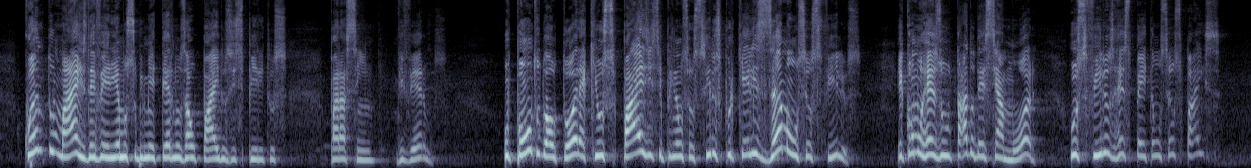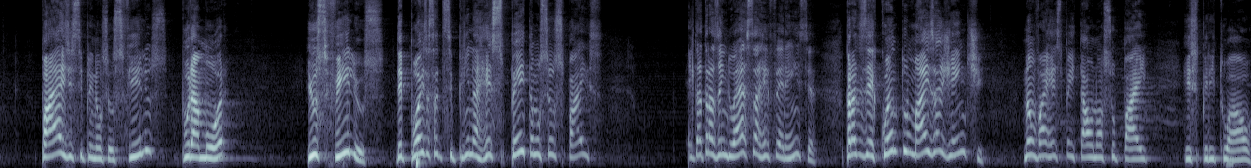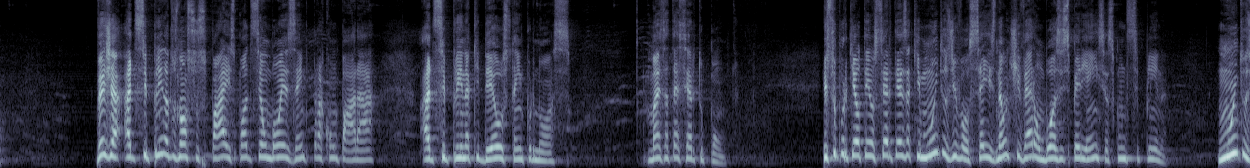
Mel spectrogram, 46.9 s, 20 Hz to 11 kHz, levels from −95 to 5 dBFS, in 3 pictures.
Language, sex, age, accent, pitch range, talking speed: Portuguese, male, 20-39, Brazilian, 205-270 Hz, 145 wpm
